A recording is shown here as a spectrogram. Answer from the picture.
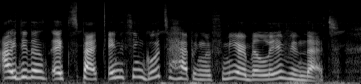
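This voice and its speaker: With a Brazilian accent, a woman speaks fairly quickly in a high pitch, using ordinary pitch variation. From Brazil, Pará (Amazon region). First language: Portuguese. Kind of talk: testimony. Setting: outdoors in the forest.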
